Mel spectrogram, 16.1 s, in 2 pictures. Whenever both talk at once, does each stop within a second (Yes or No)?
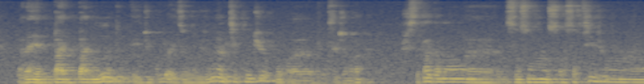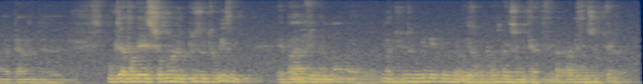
No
